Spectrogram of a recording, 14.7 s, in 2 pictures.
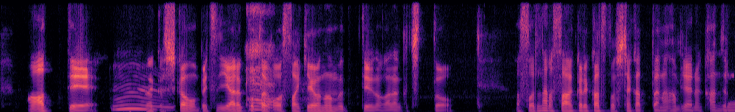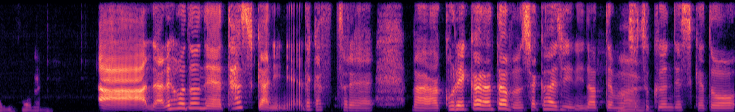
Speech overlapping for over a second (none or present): none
